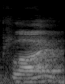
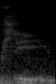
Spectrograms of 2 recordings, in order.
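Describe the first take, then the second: First: The vowel sounds like the word 'eye'. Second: The vowel sounds like the word 'see'. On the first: The speaker calls it wrong. "So ply" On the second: The speaker calls it right. "but we pronounce it pli"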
